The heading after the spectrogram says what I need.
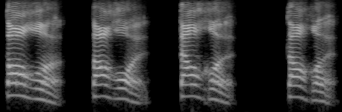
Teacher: गाइन को मोटा करेंगे, ता को बारीक पढ़ेंगे, थोड़ा बैलेंस रखें।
